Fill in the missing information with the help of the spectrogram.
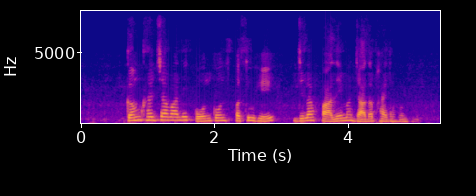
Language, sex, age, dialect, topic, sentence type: Chhattisgarhi, male, 18-24, Central, agriculture, question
